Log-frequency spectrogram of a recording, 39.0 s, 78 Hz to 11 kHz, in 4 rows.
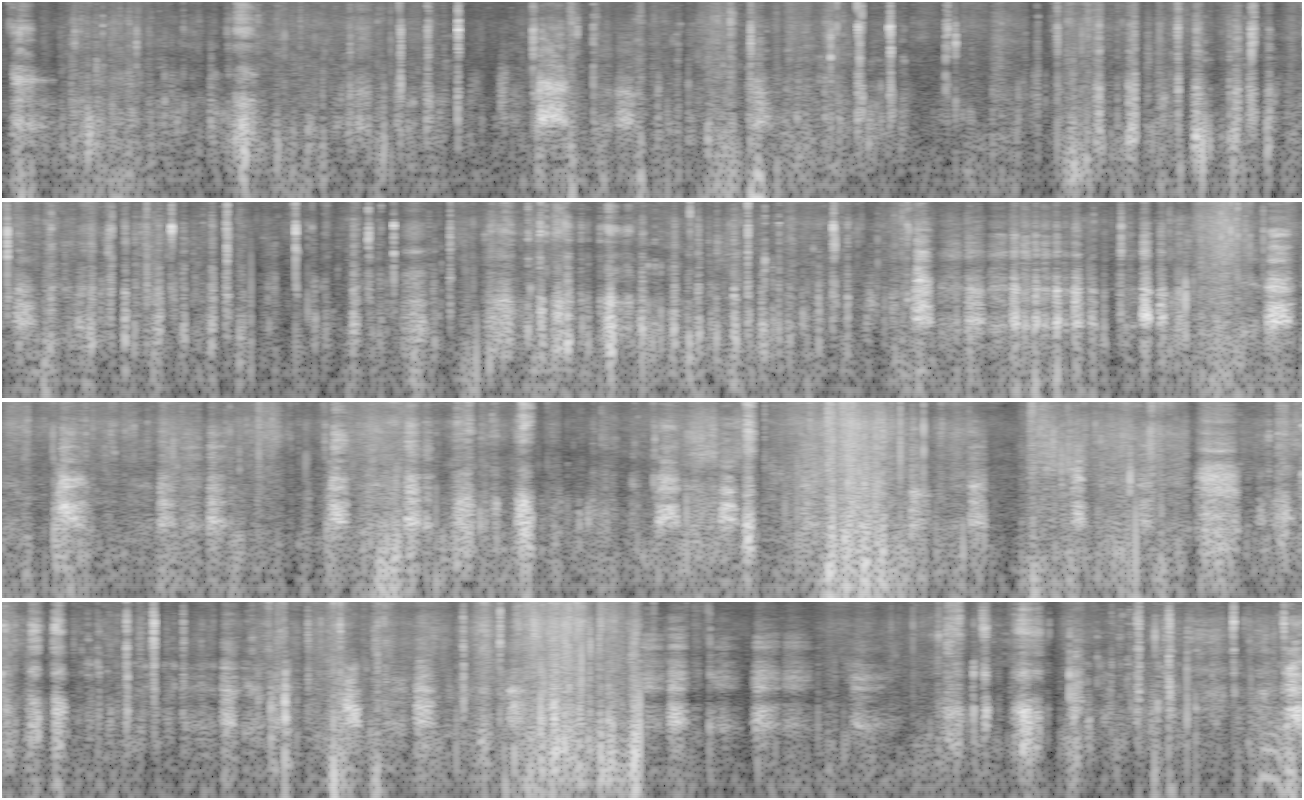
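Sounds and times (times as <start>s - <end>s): breathy puffs: 0.0s - 2.9s, 4.0s - 6.3s, 16.4s - 39.0s
slurping and chewing noodles: 0.0s - 39.0s
wet mouth clicks: 0.0s - 39.0s.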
